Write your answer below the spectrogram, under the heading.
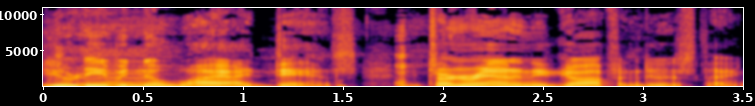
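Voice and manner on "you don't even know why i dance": firm, severe, stern and serious tone. Quoting what a man would say when asked about dancing: mock-stern. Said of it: "he would say it really sternly".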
